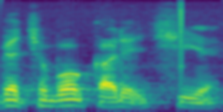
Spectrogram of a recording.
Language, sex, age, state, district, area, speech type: Maithili, male, 60+, Bihar, Madhepura, rural, spontaneous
